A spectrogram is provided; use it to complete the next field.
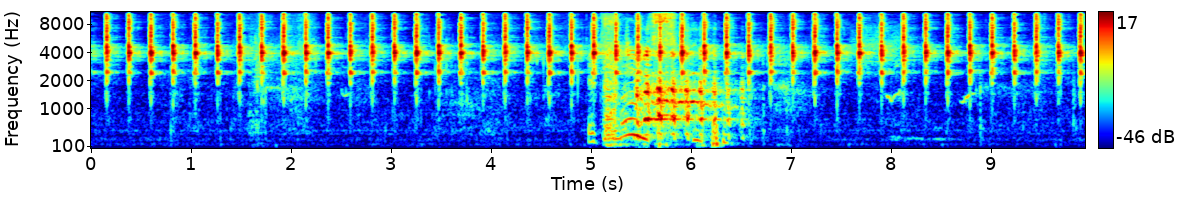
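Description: A pressed penny machine is cranked, giving a steady, even ratcheting click about four times a second throughout, with a brief louder burst of sound midway through.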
